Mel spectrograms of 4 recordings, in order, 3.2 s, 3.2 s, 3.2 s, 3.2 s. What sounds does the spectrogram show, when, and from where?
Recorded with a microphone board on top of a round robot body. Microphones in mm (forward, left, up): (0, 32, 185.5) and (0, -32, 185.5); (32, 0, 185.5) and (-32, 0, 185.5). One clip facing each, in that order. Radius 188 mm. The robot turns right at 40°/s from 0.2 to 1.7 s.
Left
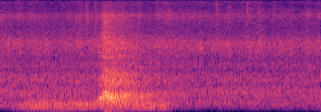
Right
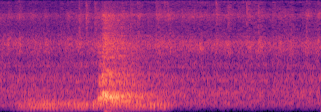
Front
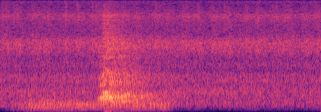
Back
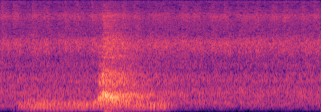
0.9 s a whoosh: 155° right, 1.1 m; by 1.3 s 140° right, 1.1 m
